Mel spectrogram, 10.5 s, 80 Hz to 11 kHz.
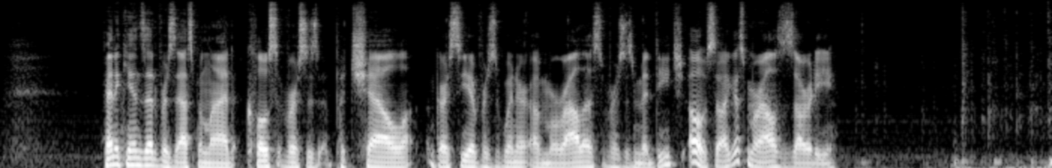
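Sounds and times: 
speech: 1.0s - 8.4s
fingers typing on a computer keyboard: 8.5s - 10.5s.

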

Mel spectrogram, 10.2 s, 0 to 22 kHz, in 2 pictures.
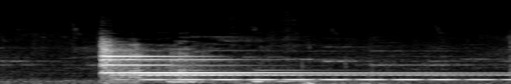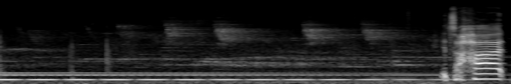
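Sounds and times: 
faint birds chirping: 0.0s - 1.0s, 1.8s - 10.2s
Catholic parish church bell ringing on a hot sunny day: 1.0s - 10.2s.

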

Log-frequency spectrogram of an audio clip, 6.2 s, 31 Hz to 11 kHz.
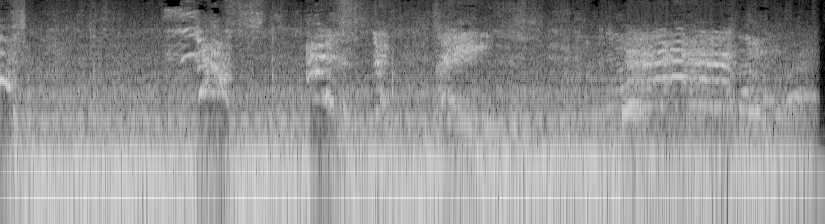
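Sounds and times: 
steady airplane cabin rumble: 0.0s - 6.1s
woman screaming aboard an airplane: 1.3s - 2.6s, 4.6s - 6.1s.

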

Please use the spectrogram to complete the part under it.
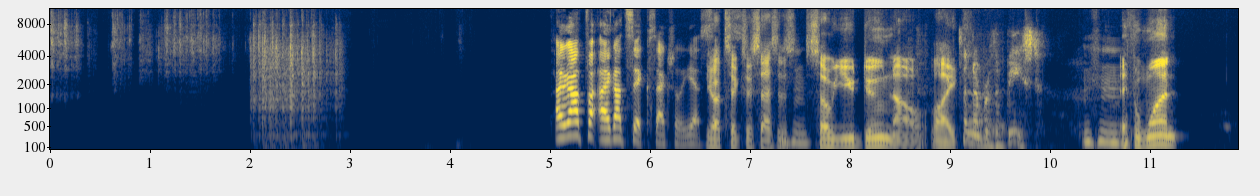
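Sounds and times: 
small dice rattling and clattering across a hard surface: 0.0s - 3.0s
speech: 5.0s - 11.4s.

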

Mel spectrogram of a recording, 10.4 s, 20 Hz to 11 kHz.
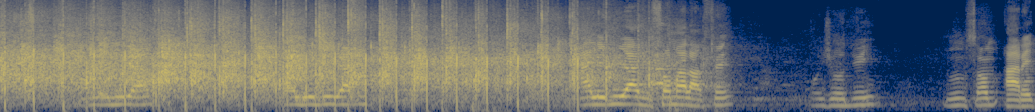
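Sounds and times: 
church congregation clapping at the close of a French-language worship service: 0.0s - 7.2s
speech: 6.0s - 7.4s, 8.2s - 8.8s, 9.4s - 10.3s.

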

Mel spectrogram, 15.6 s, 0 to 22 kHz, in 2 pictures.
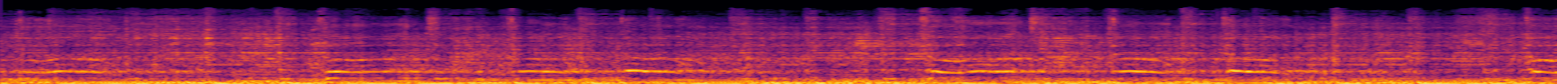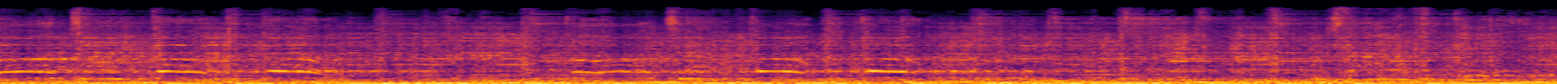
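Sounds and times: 
excited crowd cheering and yelling: 0.0s - 15.5s
loud live rock music with drums and guitars: 0.0s - 15.5s
wavering vocal line: 0.0s - 15.5s.

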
